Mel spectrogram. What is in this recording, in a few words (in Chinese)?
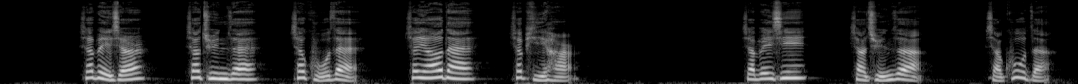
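川普 女 川普 样音 女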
